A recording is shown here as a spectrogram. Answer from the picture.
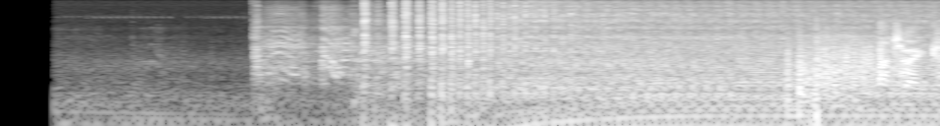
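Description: Aerobatic biplane's propeller engine starting: it turns over with a quick run of firing strokes, catches, and settles into a steady run that gets louder near the end.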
